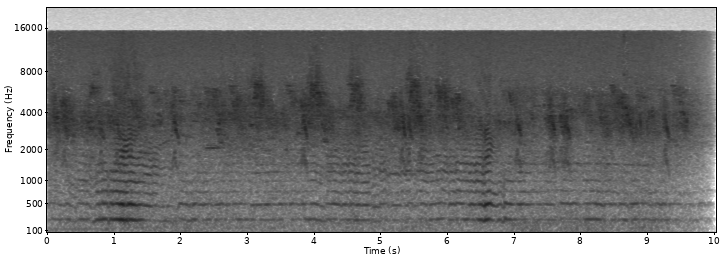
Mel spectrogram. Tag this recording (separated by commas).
Animal, Wild animals, Insect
